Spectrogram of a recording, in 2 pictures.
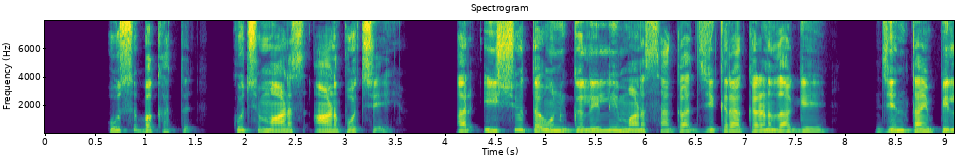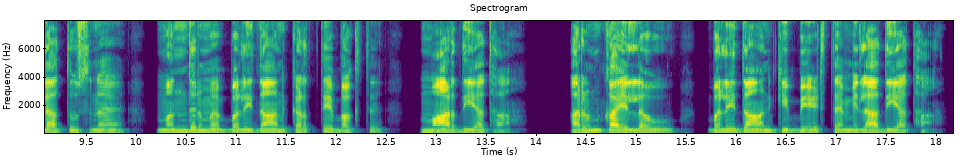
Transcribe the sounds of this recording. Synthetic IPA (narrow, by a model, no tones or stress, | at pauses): ʊsbɐkʰət̪ | kʊt͡ʃʰmaːɽ̃əsaːɽ̃põːt͡ʃḛ | ɐɾjiːsut̪ɛʊnɡɐliːlimaːɽ̃sãkad͡ʒɪkɾakɐɾəɽ̃laːɡe | d͡ʒɪnt̪ãːĩpɪlaːt̪ʊsnɛ | mɐ̃nd̪əɾm̤ɛ̃bɐlɪd̪aːnkɐɾt̪ebɐkʰə̥t̪ | maːɾd̪ɪjat̪ʰa̰ | ɐɾʊnkaelɐu | bɐlid̪aːnkibeːʈʰt̪ɛmɪlad̪ɪjat̪ʰa̰ː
